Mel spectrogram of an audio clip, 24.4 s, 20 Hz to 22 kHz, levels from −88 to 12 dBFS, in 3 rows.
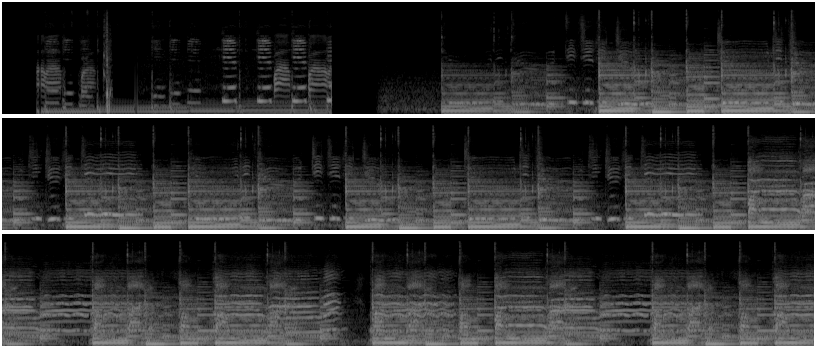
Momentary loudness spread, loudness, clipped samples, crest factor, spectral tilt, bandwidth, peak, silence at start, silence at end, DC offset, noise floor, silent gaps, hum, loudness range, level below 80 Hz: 11 LU; -37 LUFS; under 0.1%; 14 dB; -6.5 dB/octave; 16.5 kHz; -24 dBFS; 0.35 s; 0 s; under 0.1%; -64 dBFS; 3.31-3.73 s; none; 10 LU; -56 dBFS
